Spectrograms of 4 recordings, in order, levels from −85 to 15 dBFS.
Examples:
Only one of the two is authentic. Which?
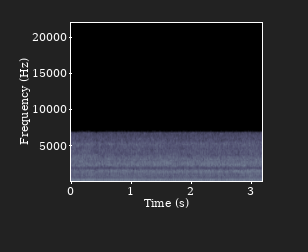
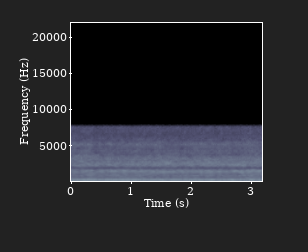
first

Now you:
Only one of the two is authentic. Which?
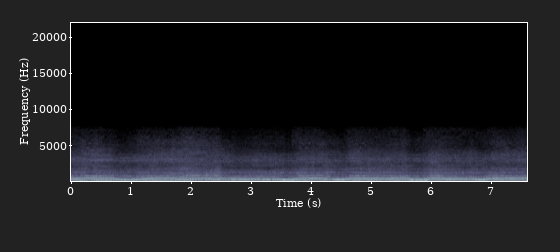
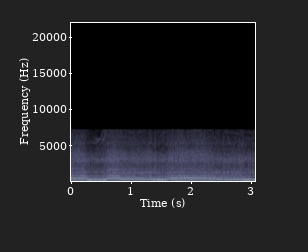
second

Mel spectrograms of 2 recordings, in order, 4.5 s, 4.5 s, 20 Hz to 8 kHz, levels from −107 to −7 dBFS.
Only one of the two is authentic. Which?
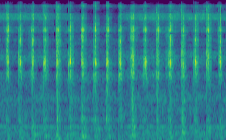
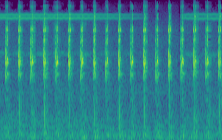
second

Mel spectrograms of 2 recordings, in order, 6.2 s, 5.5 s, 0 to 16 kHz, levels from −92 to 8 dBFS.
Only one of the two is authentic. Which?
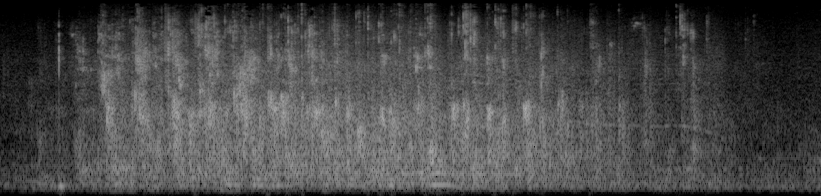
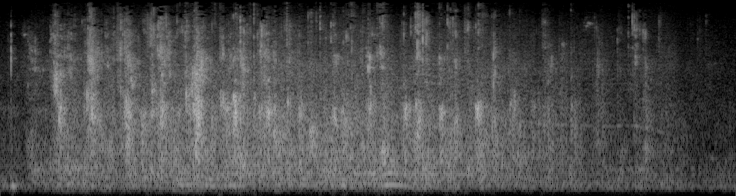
first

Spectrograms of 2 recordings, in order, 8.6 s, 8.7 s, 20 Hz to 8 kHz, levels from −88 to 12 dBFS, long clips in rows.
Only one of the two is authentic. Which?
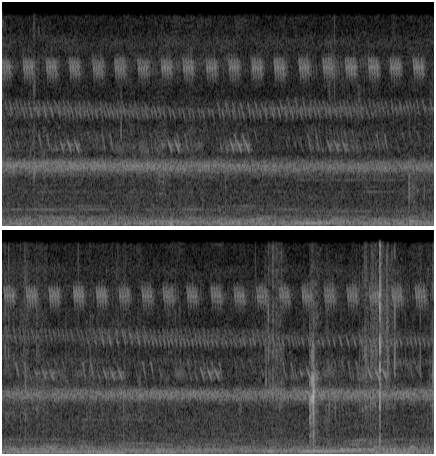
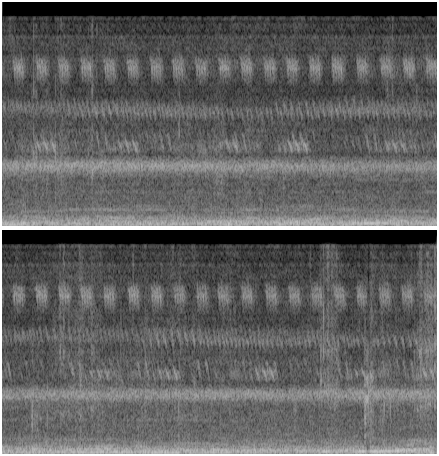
first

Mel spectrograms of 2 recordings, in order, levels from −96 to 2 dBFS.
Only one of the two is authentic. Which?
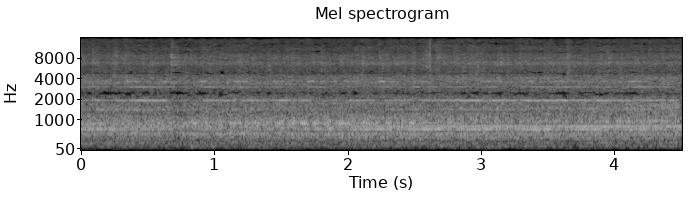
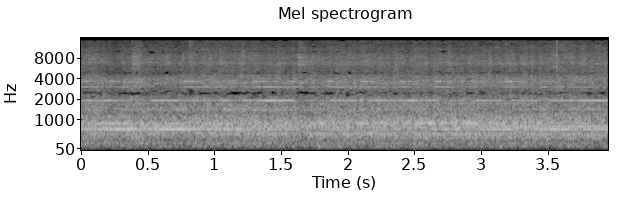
second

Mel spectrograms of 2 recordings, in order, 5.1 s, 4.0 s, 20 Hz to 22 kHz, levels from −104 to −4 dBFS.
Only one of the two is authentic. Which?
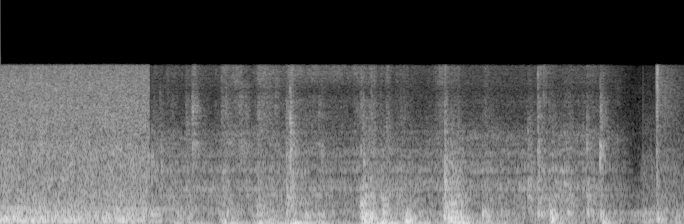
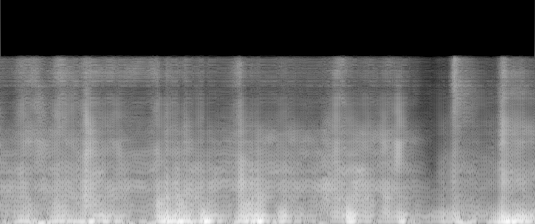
first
